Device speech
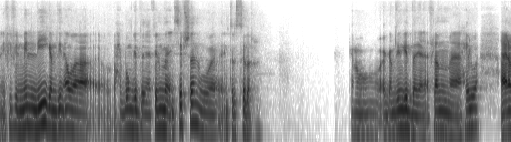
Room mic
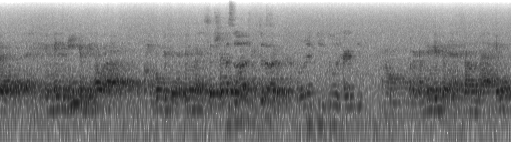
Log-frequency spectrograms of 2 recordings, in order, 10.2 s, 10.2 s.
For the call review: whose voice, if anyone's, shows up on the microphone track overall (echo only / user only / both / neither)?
both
